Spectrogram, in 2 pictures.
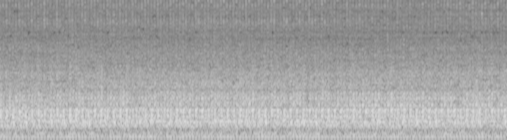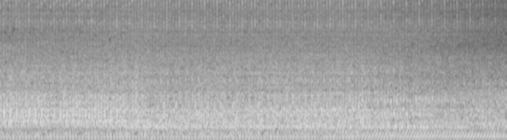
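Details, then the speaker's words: Audi after timing belt and water pump replacement, first start with engine connectors left unplugged: uneven, lumpy idle beating about four times a second, running badly. "I didn't have these plugged in. Obviously, it was really hating me super bad, but now we got, sounds a little better."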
